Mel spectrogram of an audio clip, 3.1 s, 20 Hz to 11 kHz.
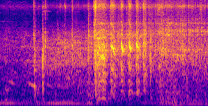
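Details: Toyota HiAce 2KD diesel, misfiring and knocking, hard to start: the starter cranks with a choppy beat of about four pulses a second and the engine is slow to catch. The owner suspects an injector, possibly a valve, before a balance test.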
